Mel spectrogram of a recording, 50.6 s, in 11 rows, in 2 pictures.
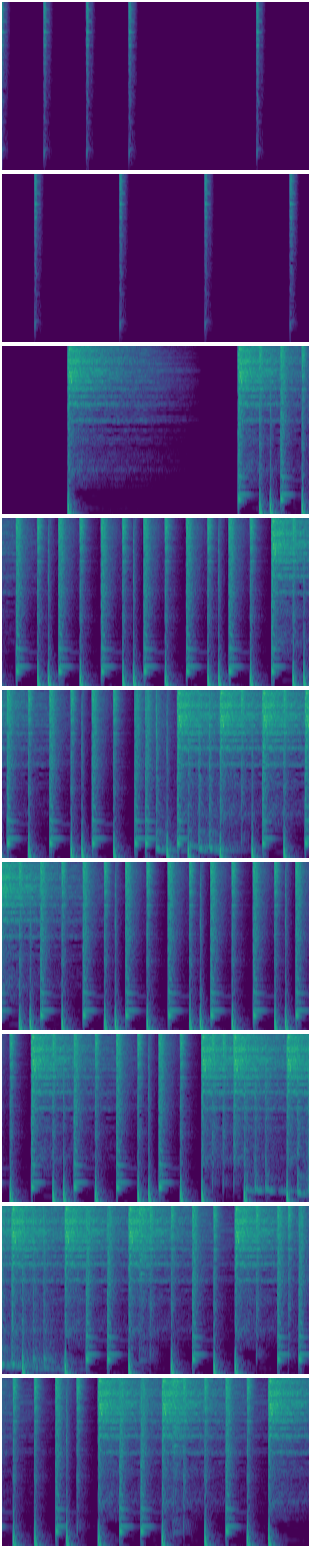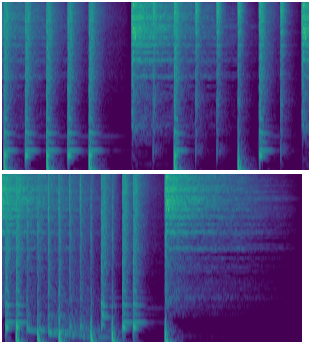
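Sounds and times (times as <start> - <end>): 
drum: 10.2 - 11.5, 12.8 - 49.9.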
